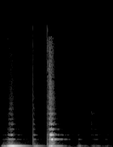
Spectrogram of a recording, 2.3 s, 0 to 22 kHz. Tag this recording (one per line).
33cl
air
blow
blowing
blown
bottle
building-block
closed-end
columns
glass
one-shot
recording
resonance
resonant
sample-pack
samples
tone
